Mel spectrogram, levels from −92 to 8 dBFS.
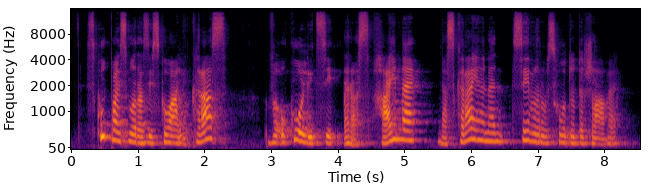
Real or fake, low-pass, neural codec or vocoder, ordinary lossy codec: fake; 14.4 kHz; codec, 32 kHz, 1.9 kbps, SNAC; none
